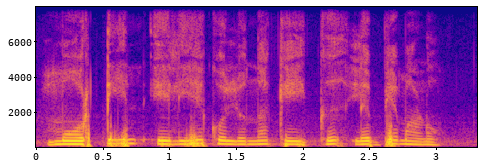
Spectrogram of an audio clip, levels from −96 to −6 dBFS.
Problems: low volume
